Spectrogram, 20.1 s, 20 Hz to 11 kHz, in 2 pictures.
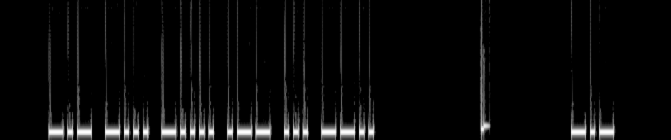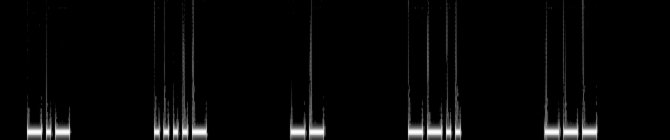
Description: Morse code, heard as a keyed tone, about 17 wpm, spaced as for 9 wpm, 700 Hz. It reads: KB6WSZ KK4MZO
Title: USA Call Signs - 6 Characters - 6x Character Spacing - 17wpm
